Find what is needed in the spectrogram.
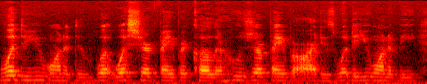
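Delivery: normal talking voice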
